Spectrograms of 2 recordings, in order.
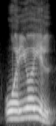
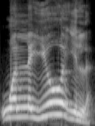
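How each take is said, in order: First: The second consonant is an r sound. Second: The second consonant is an l sound. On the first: The speaker calls it right. "क्या उच्चारण होनी चाहिए" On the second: The speaker calls it wrong. "अब ऐसा नहीं करना कि"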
